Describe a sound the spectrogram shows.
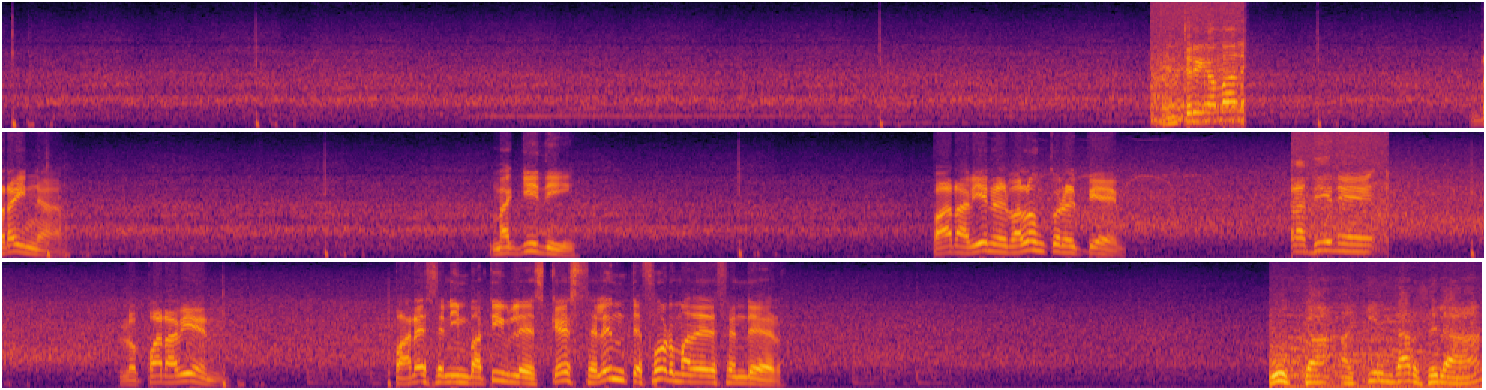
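A football is kicked with soft thuds.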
